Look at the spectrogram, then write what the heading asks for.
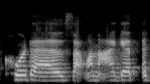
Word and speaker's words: Cordes: And when I looked at it phonetically, I said cords. And right. So that's Cordes.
